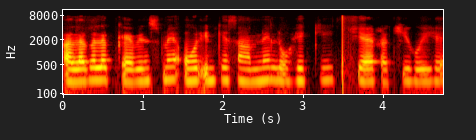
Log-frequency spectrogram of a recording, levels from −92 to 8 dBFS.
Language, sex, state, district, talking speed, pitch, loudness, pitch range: Hindi, female, Bihar, Patna, 165 wpm, 205 Hz, -27 LUFS, 195-215 Hz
